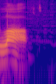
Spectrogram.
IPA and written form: lɑːft (laughed)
